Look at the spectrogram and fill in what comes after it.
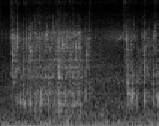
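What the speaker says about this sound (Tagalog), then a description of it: "lagyan na natin ito ng gata" Coconut milk pours into cooked glutinous rice in a pot, giving a soft, steady liquid trickle with a few brighter splashes near the end, close and moderately quiet with no talking.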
